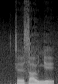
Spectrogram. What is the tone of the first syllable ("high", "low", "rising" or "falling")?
low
